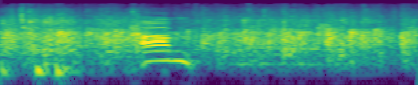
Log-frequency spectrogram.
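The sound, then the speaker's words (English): A round of applause from an audience, a dense even wash of clapping that holds steady for about two seconds, with a brief voice-like tone rising briefly through the middle. “Before we go, I should have a big round of applause for Melissa.”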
